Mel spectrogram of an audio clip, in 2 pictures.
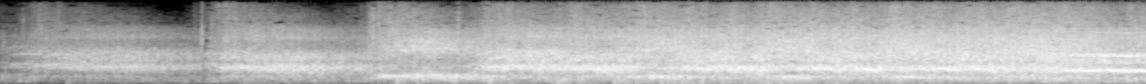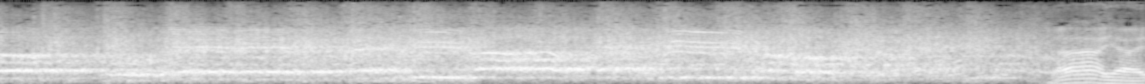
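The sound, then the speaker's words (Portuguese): A large crowd of Borussia Dortmund football supporters in a stadium chants in unison, singing in homage to the name of Napoli, a loud, sustained roar of many voices rising and falling in a rhythmic, sing-along pattern that carries on throughout. “E do Borussia Dortmund, que ouviremos um áudio, né, Torcido do, do Borussia Dortmund cantando é, um, cantando em homenagem o nome do Napoli.”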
